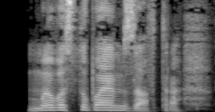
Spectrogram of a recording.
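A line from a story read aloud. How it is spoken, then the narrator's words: Dry correction. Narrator (Russian): сухо поправил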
